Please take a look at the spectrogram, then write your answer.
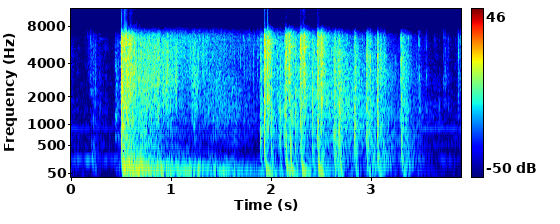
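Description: Explosions and rapid gunfire from a video game, loud bursts of rattling shots with a heavy opening blast, then a second volley of sharp, closely spaced reports that fades out near the end.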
